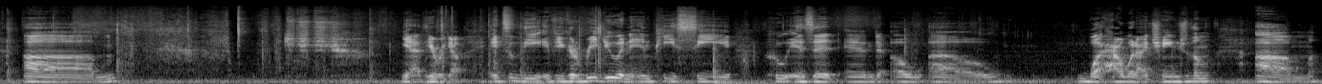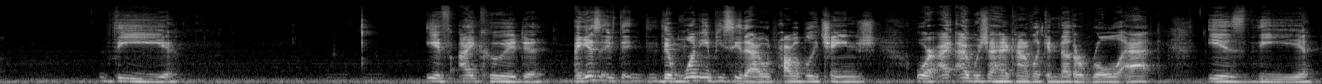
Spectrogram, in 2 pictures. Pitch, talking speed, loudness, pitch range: 125 Hz, 125 wpm, -19 LUFS, 115-135 Hz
